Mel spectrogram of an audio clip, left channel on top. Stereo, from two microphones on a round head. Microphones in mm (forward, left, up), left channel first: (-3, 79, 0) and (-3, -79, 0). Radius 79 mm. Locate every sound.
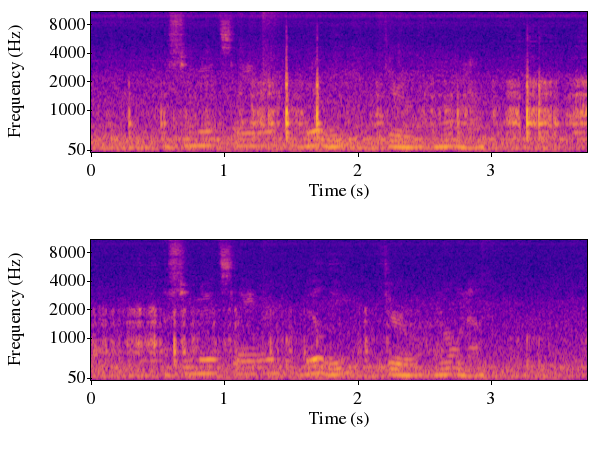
0.5 s a man speaking: 20° right (ahead or behind), 3 m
